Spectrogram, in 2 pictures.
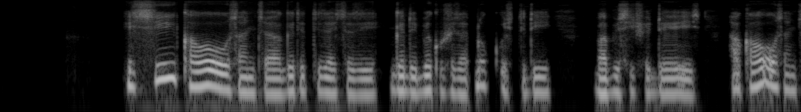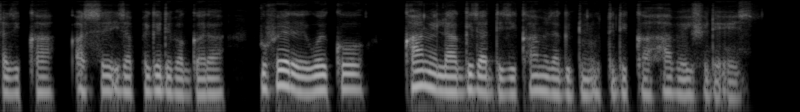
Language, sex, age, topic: Gamo, male, 25-35, government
